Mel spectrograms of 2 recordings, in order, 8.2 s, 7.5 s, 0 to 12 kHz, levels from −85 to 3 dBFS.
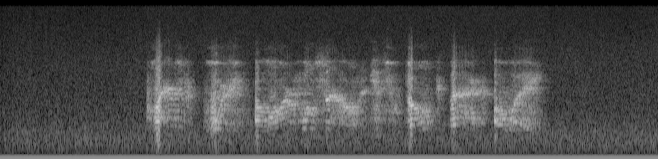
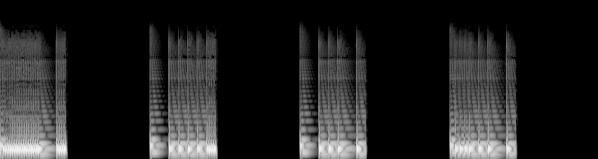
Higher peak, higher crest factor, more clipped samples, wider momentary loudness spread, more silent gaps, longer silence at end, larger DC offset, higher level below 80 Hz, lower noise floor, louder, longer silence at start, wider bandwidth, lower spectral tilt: second, -6 dBFS vs 0 dBFS; first, 22 dB vs 14 dB; neither; first, 23 LU vs 13 LU; second, none vs 0.85-1.87 s, 2.75-3.74 s, 4.60-5.61 s; second, 0 s vs 1.05 s; first, 0.8% vs under 0.1%; second, -72 dBFS vs -32 dBFS; second, -48 dBFS vs under -90 dBFS; second, -25 LUFS vs -13 LUFS; about the same, 0.05 s vs 0 s; first, 11 kHz vs 5.4 kHz; second, -1.5 dB/octave vs -11 dB/octave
